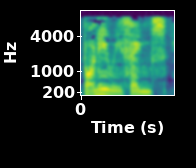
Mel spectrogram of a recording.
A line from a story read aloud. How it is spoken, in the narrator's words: he observed, and sighed with content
